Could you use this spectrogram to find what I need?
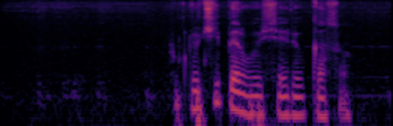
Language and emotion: Russian, neutral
